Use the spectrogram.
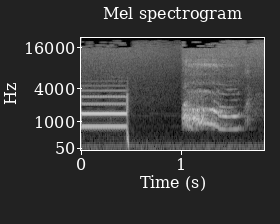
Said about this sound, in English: Press 2 to hear Duke bark hi.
